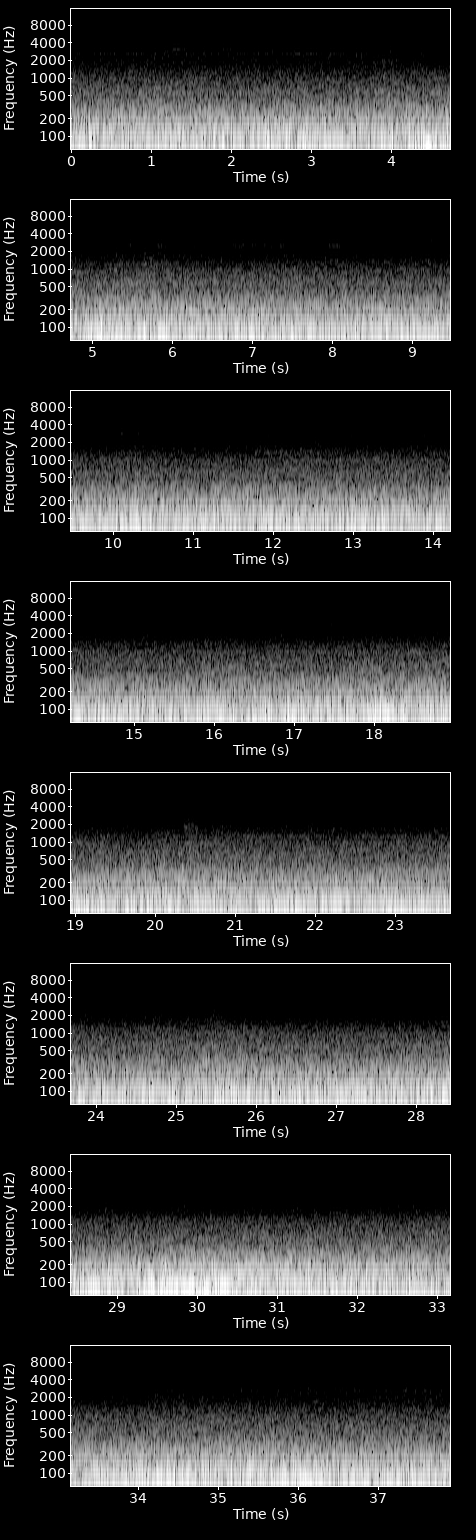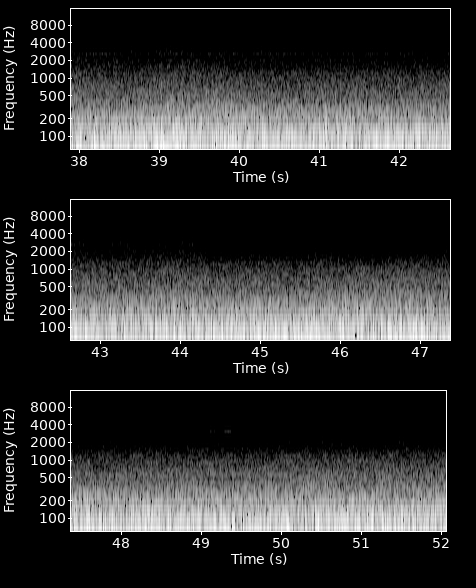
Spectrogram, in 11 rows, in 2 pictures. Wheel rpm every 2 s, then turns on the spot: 0, 0, 0, 0, 0, 0, 0, 0, 0, 0, 0, 0, 0, 0, 0, 0, 0, 0, 0, 0, 0, 0, 0, 0, 0, 0.
none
